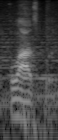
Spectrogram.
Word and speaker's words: BlazBlue: BlazBlue, it's pronounced as.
